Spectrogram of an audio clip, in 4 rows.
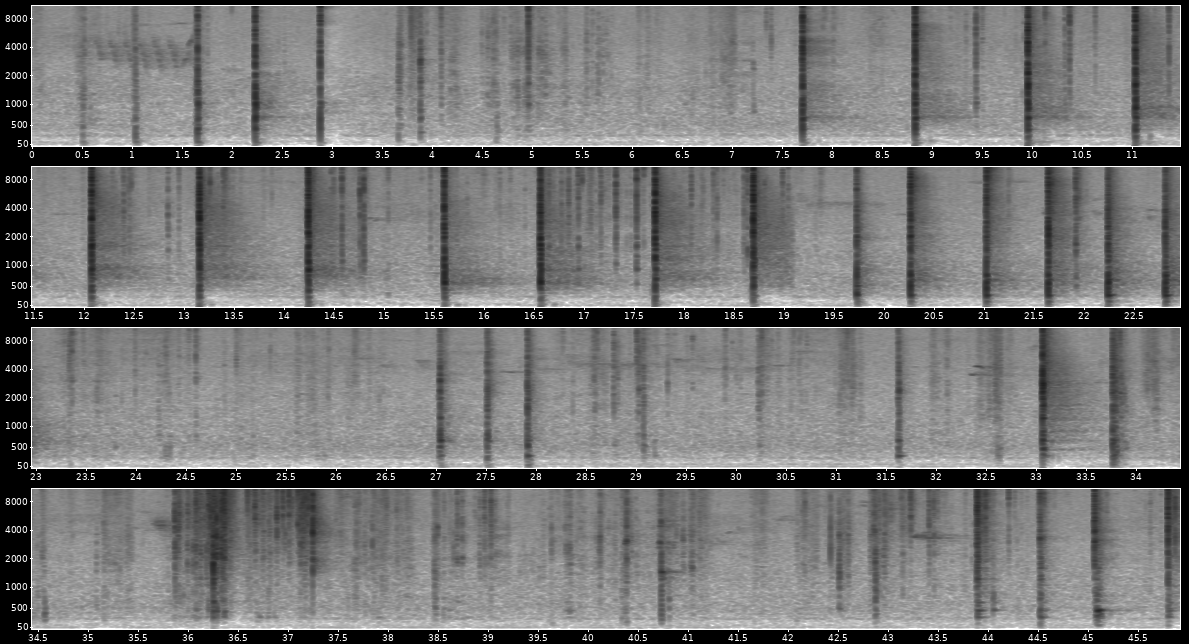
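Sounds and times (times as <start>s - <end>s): wooden club striking log: 0.5s - 3.0s, 7.7s - 8.0s, 8.8s - 9.3s, 9.9s - 10.4s, 11.0s - 13.6s, 14.2s - 14.8s, 15.6s - 19.1s, 19.7s - 23.2s.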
